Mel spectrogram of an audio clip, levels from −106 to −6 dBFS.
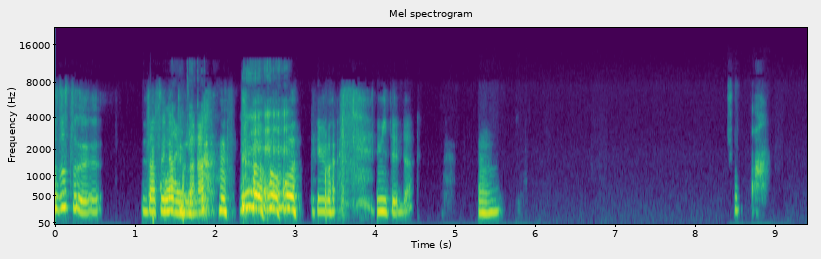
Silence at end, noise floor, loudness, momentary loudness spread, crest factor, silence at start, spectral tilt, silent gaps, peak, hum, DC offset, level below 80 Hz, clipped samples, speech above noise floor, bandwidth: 0.55 s; -76 dBFS; -17 LUFS; 21 LU; 18 dB; 0 s; -7 dB/octave; none; -2 dBFS; none; under 0.1%; -62 dBFS; under 0.1%; 59 dB; 11.5 kHz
